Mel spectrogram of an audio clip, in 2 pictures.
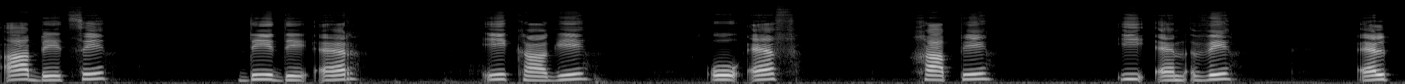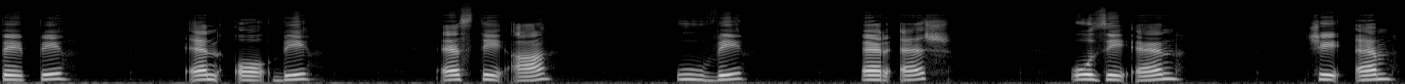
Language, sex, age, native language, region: Slovenian, female, 30-49, Slovenian, Central Slovenia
